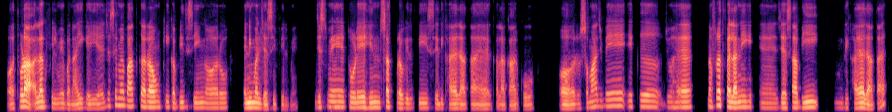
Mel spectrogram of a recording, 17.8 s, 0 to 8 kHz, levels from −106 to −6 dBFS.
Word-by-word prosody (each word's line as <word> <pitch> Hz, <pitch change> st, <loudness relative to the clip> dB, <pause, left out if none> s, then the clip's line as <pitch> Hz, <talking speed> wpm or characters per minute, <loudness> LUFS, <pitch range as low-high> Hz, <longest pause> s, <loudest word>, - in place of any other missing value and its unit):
और 115 Hz, -, -3 dB
थोड़ा 155 Hz, 0 st, +11 dB
अलग 145 Hz, +2 st, +5 dB
फ़िल्मे 125 Hz, -1 st, -7 dB
बनाई 110 Hz, +1 st, -5 dB
गई 115 Hz, -1 st, -7 dB
है 115 Hz, +2 st, -6 dB
जैसे 170 Hz, +4 st, -8 dB
मैं 190 Hz, -1 st, -1 dB
बात 160 Hz, -2 st, +2 dB
कर 150 Hz, -3 st, +3 dB
रहा 140 Hz, -1 st, +8 dB
हूँ 145 Hz, +1 st, +3 dB
कि 145 Hz, -, -8 dB
कबीर 140 Hz, +2 st, -5 dB
सिंह 135 Hz, -3 st, -5 dB
और 125 Hz, 0 st, -3 dB, 0.5 s
एनिमल 130 Hz, +1 st, +5 dB
जैसी 110 Hz, 0 st, -5 dB
फ़िल्में 100 Hz, -1 st, -17 dB, 0.4 s
जिसमें 145 Hz, +1 st, -3 dB
थोड़े 135 Hz, 0 st, +1 dB
हिंसक 140 Hz, +2 st, 0 dB
प्रवृत्ति 125 Hz, 0 st, -4 dB
से 125 Hz, -2 st, -9 dB
दिखाया 115 Hz, 0 st, -3 dB
जाता 110 Hz, -1 st, -4 dB
है 105 Hz, 0 st, -5 dB
कलाकार 105 Hz, -1 st, -6 dB
को 100 Hz, +2 st, -10 dB, 0.6 s
और 105 Hz, +2 st, -1 dB
समाज 145 Hz, +6 st, -2 dB
में 165 Hz, -, -5 dB
एक 170 Hz, -2 st, -4 dB, 0.6 s
जो 140 Hz, 0 st, -12 dB
है 145 Hz, +1 st, +1 dB, 0.4 s
नफरत 185 Hz, +5 st, +4 dB
फ़ैलाने 145 Hz, 0 st, +6 dB
क, -, -, -28 dB
ए 125 Hz, -1 st, -10 dB
जैसा 130 Hz, +1 st, +1 dB
भी 140 Hz, +2 st, +1 dB, 0.4 s
दिखाया 125 Hz, 0 st, +1 dB
जाता 100 Hz, -4 st, -1 dB
है -, -, -5 dB
130 Hz, 150 wpm, -24 LUFS, 115-145 Hz, 0.6 s, थोड़ा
